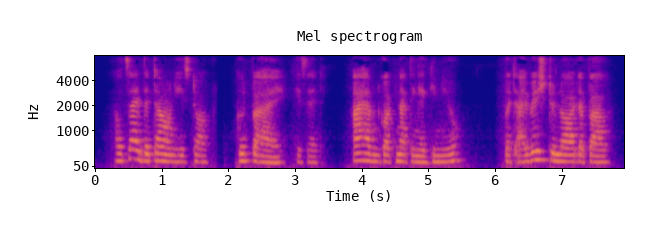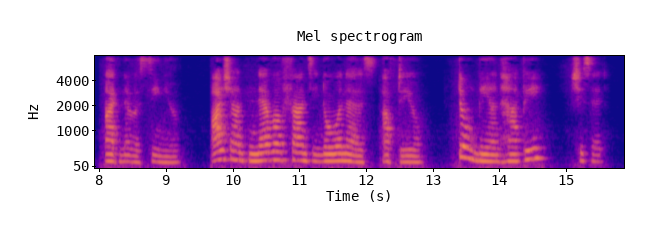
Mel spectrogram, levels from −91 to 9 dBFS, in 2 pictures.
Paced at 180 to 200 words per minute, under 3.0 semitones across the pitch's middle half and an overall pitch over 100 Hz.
No: average, 145 wpm; narrow, 2.6 semitones; medium, 185 Hz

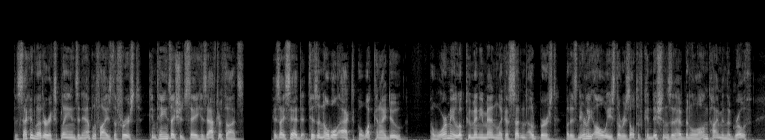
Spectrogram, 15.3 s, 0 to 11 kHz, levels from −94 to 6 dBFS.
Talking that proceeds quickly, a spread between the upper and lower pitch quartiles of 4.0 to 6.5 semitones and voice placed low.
Yes: fast, 215 wpm; average, 4.4 semitones; low, 110 Hz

